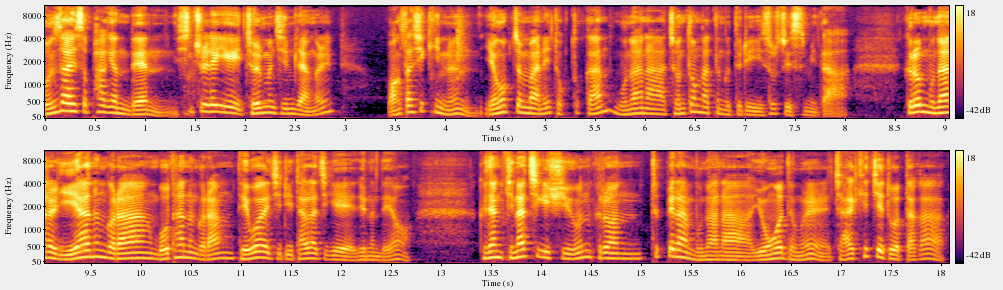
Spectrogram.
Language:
Korean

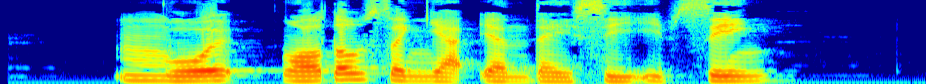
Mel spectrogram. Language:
Cantonese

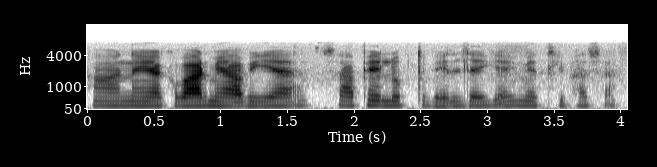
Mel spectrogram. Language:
Maithili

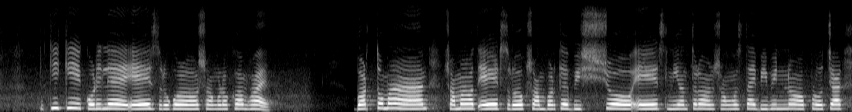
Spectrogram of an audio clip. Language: Assamese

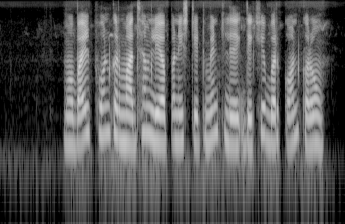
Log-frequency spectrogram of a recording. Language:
Chhattisgarhi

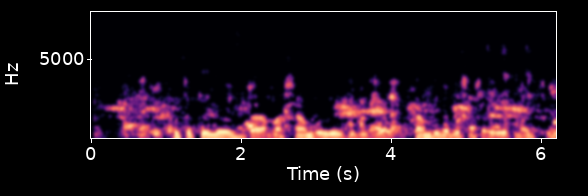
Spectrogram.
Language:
Swahili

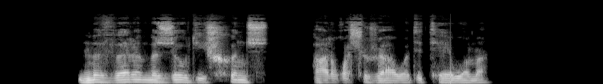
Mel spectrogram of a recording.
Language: Kabardian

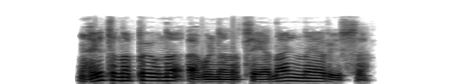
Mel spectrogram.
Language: Belarusian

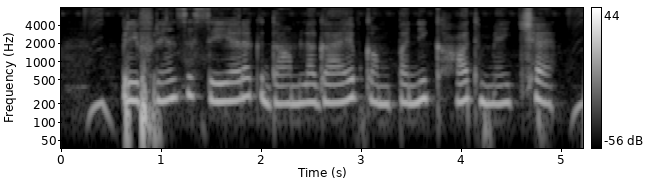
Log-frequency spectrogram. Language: Maithili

